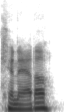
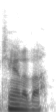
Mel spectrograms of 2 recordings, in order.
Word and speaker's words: Canada: Is it pronounced Canada? I didn't know that. Matt Canada, or is it Canada? Oh, it's Canada. My bad. Okay. No, that's I didn't know. I had never heard it Yeah, pronounced that way.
